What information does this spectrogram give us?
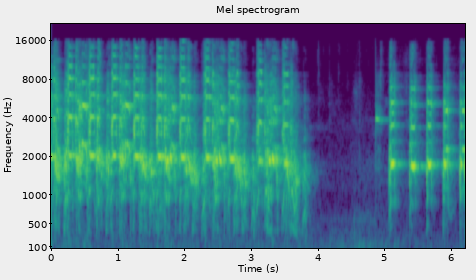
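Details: Black francolin, called kala teetar or Sindhi teetar, giving a harsh, grating call of rapid rasping pulses for nearly four seconds. After a brief silence come cleaner, evenly spaced stacked notes, repeated about five times.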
